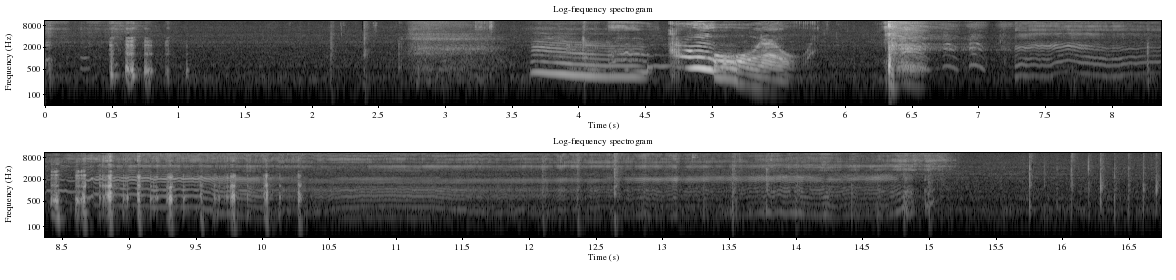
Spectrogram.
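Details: Spike, a pet puppy dog, goes wild indoors: whimpering, rising and falling howls with wavering pitch between four and six seconds, then yelps and short broken whines, with a sharp thump and some background noise.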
